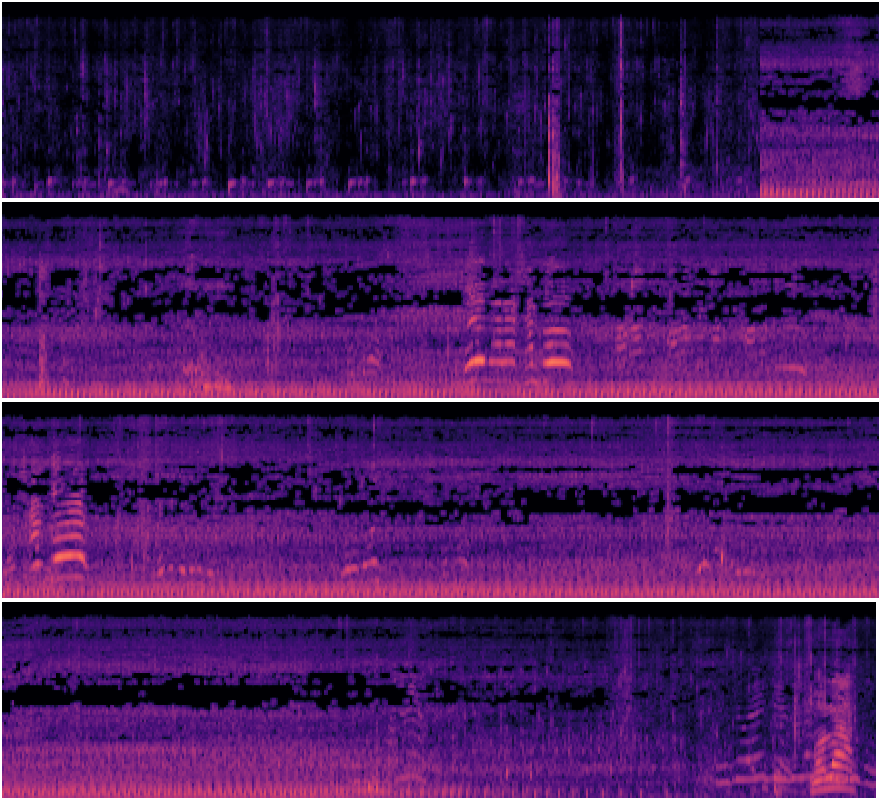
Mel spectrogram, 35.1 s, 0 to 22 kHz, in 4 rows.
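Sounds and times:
engine drone: 7.6 - 33.4.

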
